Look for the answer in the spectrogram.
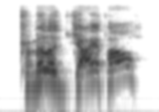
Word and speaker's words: Pramila Jayapal: How do you say her name? Pramila Jayapal. – Yeah. I think you're right. – Nailed one.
